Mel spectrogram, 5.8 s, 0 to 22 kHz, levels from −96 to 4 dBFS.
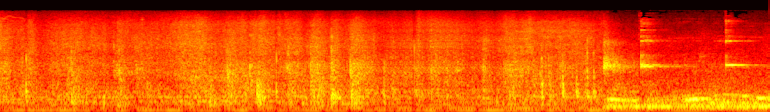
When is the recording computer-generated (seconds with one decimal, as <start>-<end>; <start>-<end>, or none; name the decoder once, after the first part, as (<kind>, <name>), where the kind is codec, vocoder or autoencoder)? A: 2.7-3.8 (codec, SNAC)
